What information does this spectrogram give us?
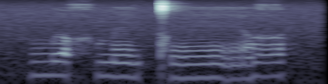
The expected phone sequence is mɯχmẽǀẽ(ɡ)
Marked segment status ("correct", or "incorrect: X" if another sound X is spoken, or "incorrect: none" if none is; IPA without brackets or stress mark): incorrect: ʁ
